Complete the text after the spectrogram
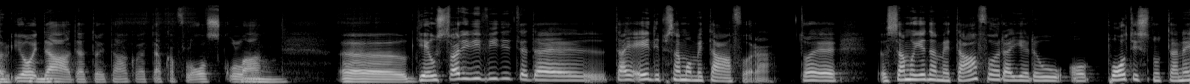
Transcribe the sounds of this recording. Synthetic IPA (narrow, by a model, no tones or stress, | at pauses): ojd̪ad̪at̪oːjet̪akʋat̪akʋafloskula̰ | ɡd̪ʲjeust̪ʋaːɾiʋiːʋid̪it̪e̞d̪ajet̪aːjed̪ipsamo̞me̞t̪afo̞̰ɾa̰ | t̪oːje | samoje̞d̪name̞t̪afo̞ɾajeɾupo̞t̪isnut̪ane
